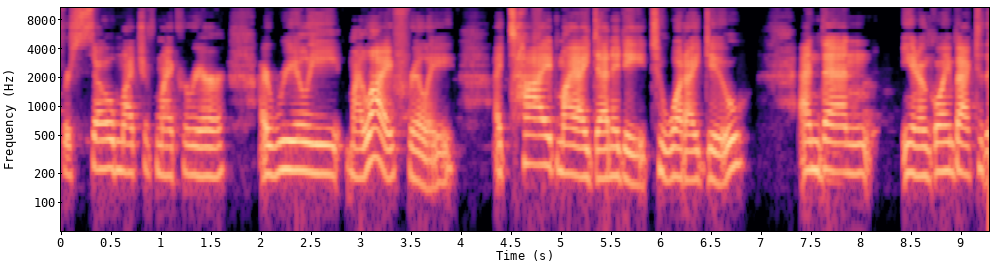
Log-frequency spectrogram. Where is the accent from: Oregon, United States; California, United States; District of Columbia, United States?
District of Columbia, United States; Washington; I'm from Washington, D.C.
